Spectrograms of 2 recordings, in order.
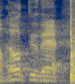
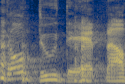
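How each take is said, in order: First: Said in the usual way. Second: Low, slow, hushed don't do that now; a lower, slower mock scold; low mock warning. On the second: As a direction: drop the voice and drag it out as a fake warning. Scolding a co-host, then repeating it.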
